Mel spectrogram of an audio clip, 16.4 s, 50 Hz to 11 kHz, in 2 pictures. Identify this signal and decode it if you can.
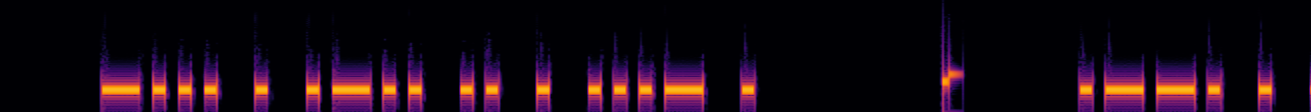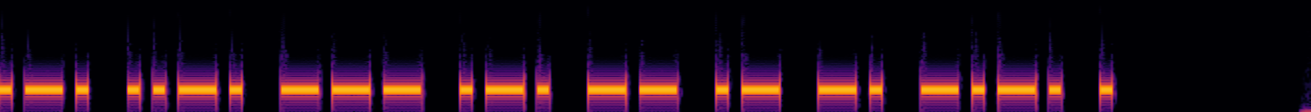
Morse code, heard as a keyed tone, about 15 wpm, 700 Hz. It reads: BELIEVE PERFORMANCE
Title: Sentences from Top 1000 Words - New Word Drill - 15wpm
